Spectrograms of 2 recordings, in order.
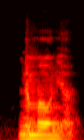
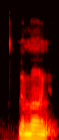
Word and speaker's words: pneumonia: Pneumonia. – Pneumonia. Pneumonia. – It's here, but don't you say it.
